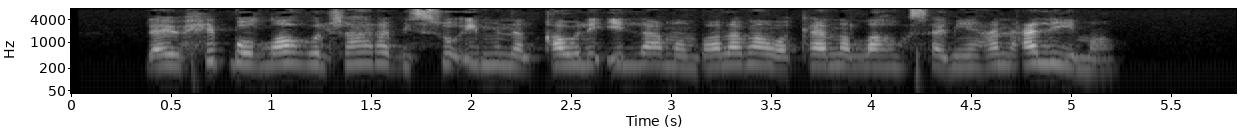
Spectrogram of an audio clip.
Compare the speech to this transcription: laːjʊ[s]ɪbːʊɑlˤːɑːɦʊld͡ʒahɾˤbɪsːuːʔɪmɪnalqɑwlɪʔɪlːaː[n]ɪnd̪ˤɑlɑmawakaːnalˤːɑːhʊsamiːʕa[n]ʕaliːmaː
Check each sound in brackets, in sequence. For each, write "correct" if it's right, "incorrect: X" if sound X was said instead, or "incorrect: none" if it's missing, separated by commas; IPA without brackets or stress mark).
incorrect: ħ, incorrect: m, correct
